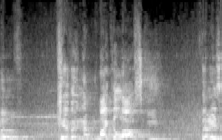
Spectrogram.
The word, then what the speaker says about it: Michalowski: To get a second opinion, I reached out to a man by the name of Kevin Michalowski. That is how you pronounce his name, but he's the executive editor of Concealed Carry magazine.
